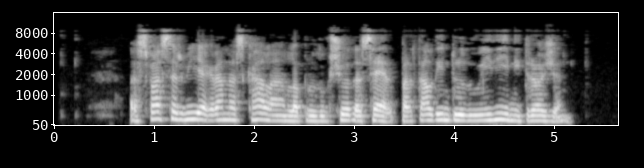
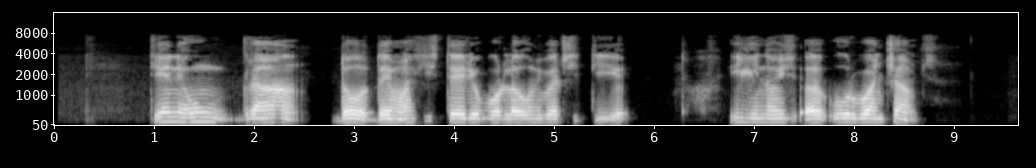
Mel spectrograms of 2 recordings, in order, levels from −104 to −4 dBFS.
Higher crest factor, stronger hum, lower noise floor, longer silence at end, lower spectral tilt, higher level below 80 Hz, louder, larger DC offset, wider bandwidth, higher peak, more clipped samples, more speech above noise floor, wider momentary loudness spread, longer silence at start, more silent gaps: about the same, 14 dB vs 16 dB; neither; second, -52 dBFS vs -81 dBFS; second, 0.5 s vs 1 s; second, -4.5 dB/octave vs -6 dB/octave; about the same, -58 dBFS vs -62 dBFS; first, -14 LUFS vs -17 LUFS; neither; first, 9.6 kHz vs 7.4 kHz; about the same, 0 dBFS vs -2 dBFS; neither; second, 39 dB vs 64 dB; second, 5 LU vs 11 LU; second, 0.75 s vs 0.95 s; neither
